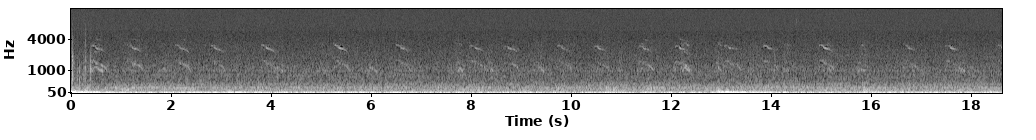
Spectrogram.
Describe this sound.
ES Seagulls from Window 01
A recording of seagulls done with a Zoom H4N.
